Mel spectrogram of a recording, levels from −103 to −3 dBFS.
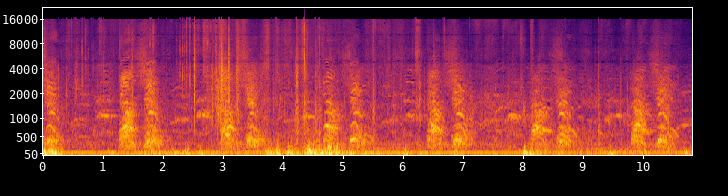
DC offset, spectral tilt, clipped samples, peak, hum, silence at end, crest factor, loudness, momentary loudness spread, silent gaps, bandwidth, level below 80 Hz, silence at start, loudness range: under 0.1%; -5.5 dB/octave; under 0.1%; 0 dBFS; none; 0 s; 18 dB; -20 LUFS; 11 LU; none; 17 kHz; -22 dBFS; 0 s; 4 LU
